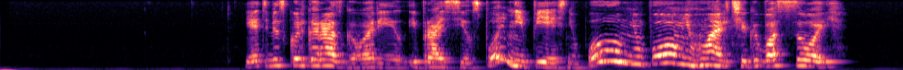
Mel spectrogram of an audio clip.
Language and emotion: Russian, positive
